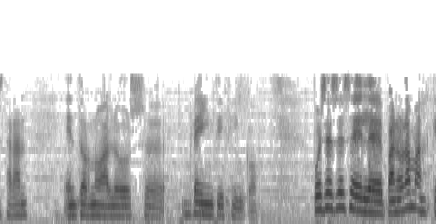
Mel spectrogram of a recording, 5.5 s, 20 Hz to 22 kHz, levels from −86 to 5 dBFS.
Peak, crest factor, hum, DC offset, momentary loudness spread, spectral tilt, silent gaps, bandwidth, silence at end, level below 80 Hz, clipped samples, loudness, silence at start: -6 dBFS; 20 dB; none; under 0.1%; 21 LU; -3.5 dB/octave; none; 6.6 kHz; 0 s; -52 dBFS; under 0.1%; -25 LUFS; 0 s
